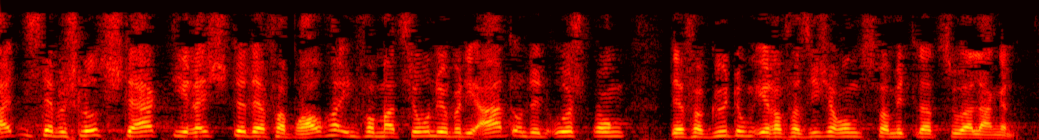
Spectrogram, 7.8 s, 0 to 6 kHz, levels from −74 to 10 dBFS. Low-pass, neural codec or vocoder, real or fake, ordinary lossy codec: 5.4 kHz; none; real; MP3, 24 kbps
